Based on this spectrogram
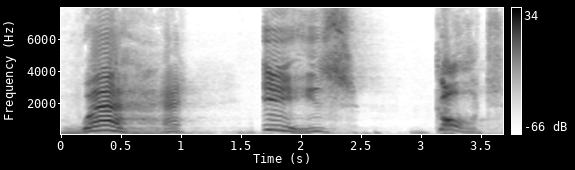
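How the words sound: It is said in the sternest tone.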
